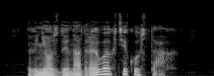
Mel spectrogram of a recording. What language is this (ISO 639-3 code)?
bel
